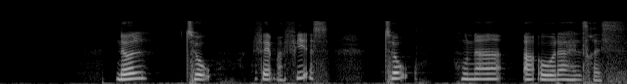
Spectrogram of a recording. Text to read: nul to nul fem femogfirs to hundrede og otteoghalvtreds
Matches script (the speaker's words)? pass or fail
fail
